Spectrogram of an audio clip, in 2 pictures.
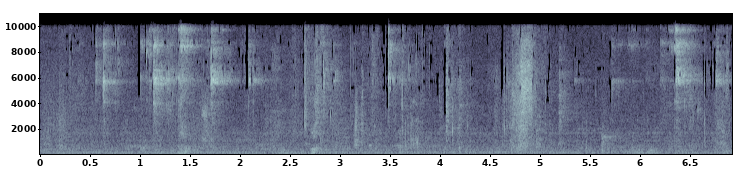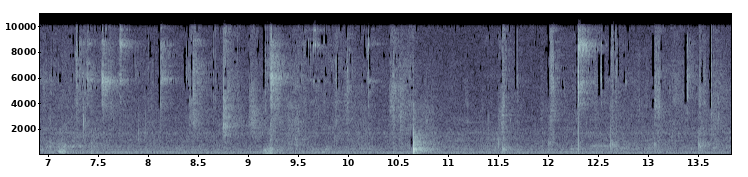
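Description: Beagles at play on a hard floor: many short, irregular scuffs and clicks, with a few brief dog whimpers.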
